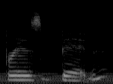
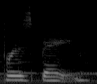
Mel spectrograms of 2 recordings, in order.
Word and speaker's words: Brisbane: Um, this is Brisbane where I spent most of my time or pronounced Brizzy. Brisbane, not Brisbane.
